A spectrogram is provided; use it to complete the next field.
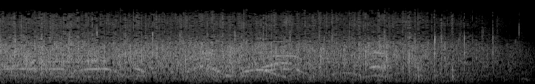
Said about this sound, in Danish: Det var bifald. Du, det var... Gav, du gav dig selv et bifald.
